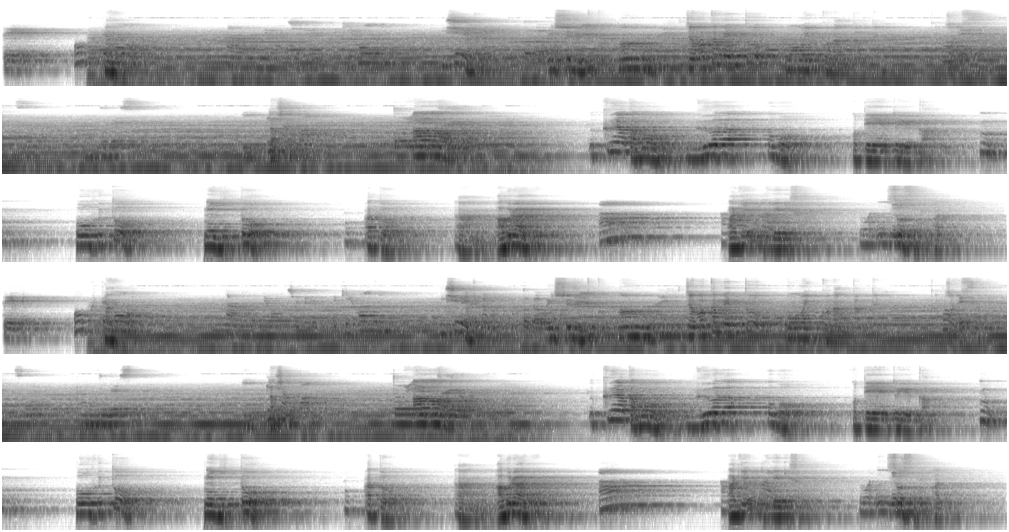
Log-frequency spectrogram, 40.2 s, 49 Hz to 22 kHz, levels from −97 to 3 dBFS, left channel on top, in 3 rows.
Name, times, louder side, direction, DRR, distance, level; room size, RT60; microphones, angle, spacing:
voice 1, 0.0-0.3 1.0-1.8 3.0-5.2 5.8-6.6 6.9-8.1 8.7-9.1 12.5-14.0 14.4-15.5 16.9-17.5 18.6-19.7 26.4-26.7 31.4-31.5 34.8-35.6 36.4-37.4 38.2-39.1, right 2 dB, 70° right, 0 dB, 0.6 m, -30 dB
sound 1, 1.1-20.3, right 2 dB, 85° left, 1.0 m, -28 dB
voice 2, 7.3-8.7 9.1-10.2 10.4-11.9 12.4-13.1 16.6-17.1 18.9-19.4 21.2-23.2 23.6-24.0 24.7-25.8 27.8-28.6 29.5-30.3 31.6-32.1 32.8-34.0 36.5-37.4 38.7-39.3, right 1 dB, 20° right, 0 dB, 0.6 m, -24 dB
6.9 x 3.0 x 6.0 m, 2.1 s
head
